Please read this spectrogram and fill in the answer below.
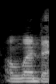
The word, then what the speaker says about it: Olympe: Olympe, so yeah. – It's just Olymp, you don't pronounce the E.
